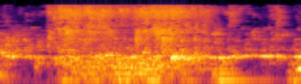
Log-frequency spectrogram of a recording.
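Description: Water poured from a plastic dipper splashing over a face and head, a steady splashing that starts about half a second in and runs for about three seconds.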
